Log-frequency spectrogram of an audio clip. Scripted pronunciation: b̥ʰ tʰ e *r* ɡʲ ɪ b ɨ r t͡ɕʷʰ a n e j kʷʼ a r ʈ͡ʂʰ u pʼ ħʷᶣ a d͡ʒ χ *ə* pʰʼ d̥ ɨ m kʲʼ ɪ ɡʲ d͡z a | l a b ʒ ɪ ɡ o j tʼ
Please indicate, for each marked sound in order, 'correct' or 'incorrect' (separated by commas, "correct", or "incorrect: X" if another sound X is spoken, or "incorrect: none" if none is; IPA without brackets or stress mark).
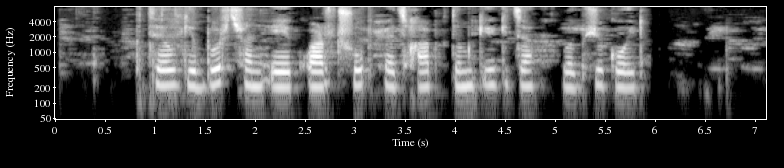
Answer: incorrect: l, incorrect: a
